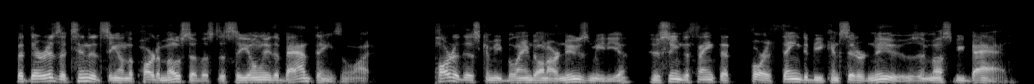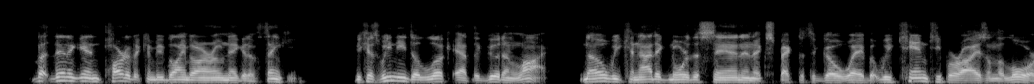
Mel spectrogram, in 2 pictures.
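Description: Speech carried by the AMR wideband (HD Voice) codec, with two AMR rate drops: at 1.92–3.68 s, after "the part of most", and at 9.68–12.14 s, between "news it must be" and "on our own negative", a weak link pushes the codec to a lower rate, consistent with 12.65 falling to 8.85 kbit/s. The voice turns rougher and more synthetic, with no gap and no narrowing of the band.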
